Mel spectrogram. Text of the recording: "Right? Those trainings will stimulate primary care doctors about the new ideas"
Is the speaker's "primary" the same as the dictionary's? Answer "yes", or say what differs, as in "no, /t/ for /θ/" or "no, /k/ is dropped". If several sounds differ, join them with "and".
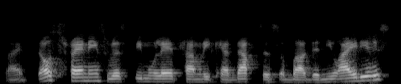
no, /f/ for /p/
